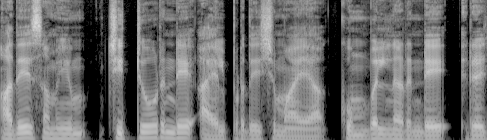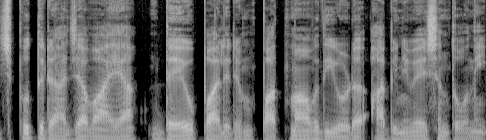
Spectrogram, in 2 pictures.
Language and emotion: Malayalam, neutral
